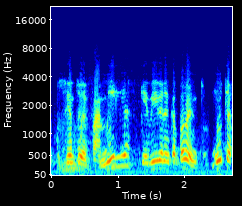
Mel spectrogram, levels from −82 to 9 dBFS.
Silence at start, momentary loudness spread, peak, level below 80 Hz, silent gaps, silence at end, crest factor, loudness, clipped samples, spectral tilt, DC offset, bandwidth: 0.1 s; 5 LU; -6 dBFS; -54 dBFS; none; 0 s; 12 dB; -20 LUFS; under 0.1%; -7.5 dB/octave; under 0.1%; 5.6 kHz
